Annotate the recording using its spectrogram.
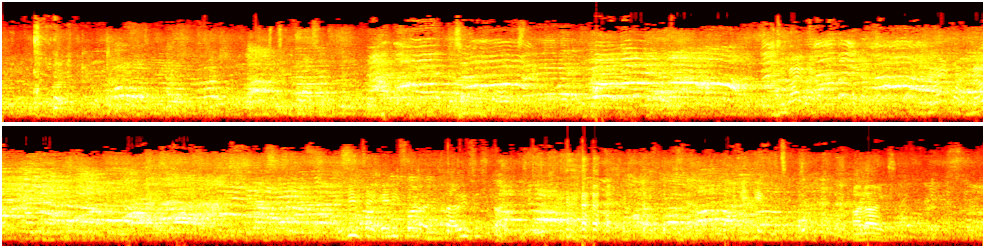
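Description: Men talk nearby in loud voices.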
